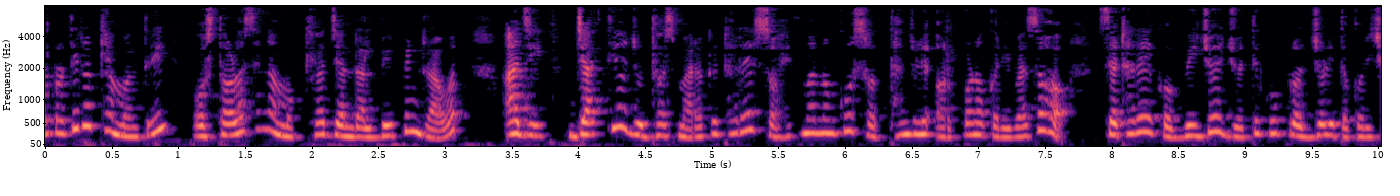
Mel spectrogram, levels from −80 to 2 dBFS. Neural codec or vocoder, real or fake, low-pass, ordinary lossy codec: none; real; none; none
